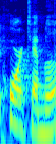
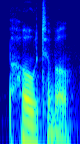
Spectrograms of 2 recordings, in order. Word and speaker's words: potable: No, I'm just saying sometimes you people say portable. Portable. You get it in a script and it says portable, but it's potable. Spell it, please. Potable. The R isn't missing.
